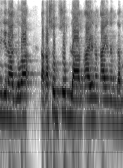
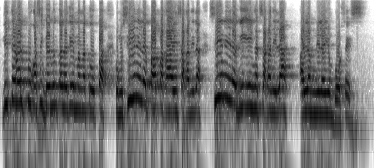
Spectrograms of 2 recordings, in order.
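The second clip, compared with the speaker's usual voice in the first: ordinary talk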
